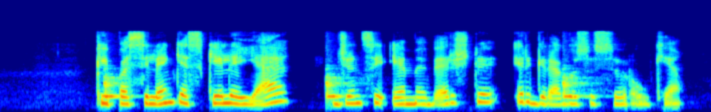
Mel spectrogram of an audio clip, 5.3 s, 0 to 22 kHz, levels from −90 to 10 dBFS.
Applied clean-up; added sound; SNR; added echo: none; Marimba, xylophone; 8 dB; none.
